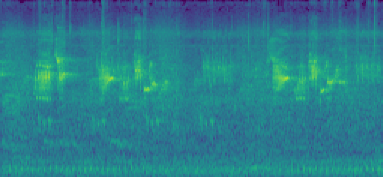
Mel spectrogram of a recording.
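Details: Crows competing with wild birds for food; a few harsh, scratchy calls arrive in two clusters about three seconds apart, over a steady low rumble.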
